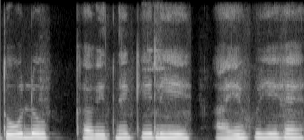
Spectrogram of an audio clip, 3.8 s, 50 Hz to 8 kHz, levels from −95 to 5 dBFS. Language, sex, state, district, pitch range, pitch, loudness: Hindi, female, Maharashtra, Gondia, 210-225 Hz, 220 Hz, -14 LUFS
